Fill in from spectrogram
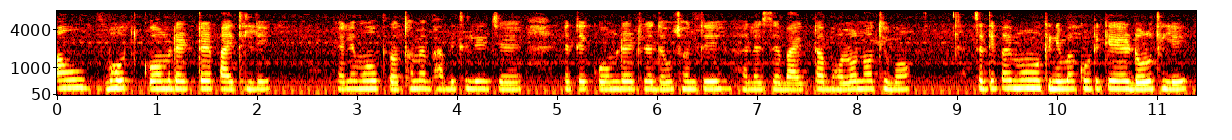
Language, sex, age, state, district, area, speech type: Odia, female, 18-30, Odisha, Malkangiri, urban, spontaneous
